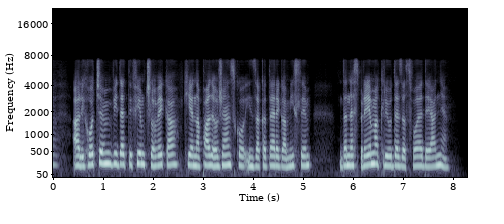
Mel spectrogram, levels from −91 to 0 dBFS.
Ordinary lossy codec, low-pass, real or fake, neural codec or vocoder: none; 7.2 kHz; fake; codec, 16 kHz, about 1 kbps, DyCAST, with the encoder's durations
